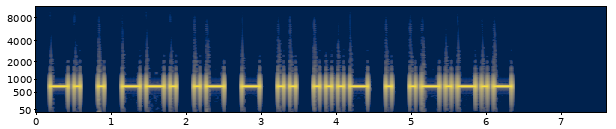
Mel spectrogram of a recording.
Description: Morse code, heard as a keyed tone, about 15 wpm, 700 Hz. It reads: NEGATIVE.
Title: Sentences from Top 1000 Words - Review Part 6 - 15wpm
